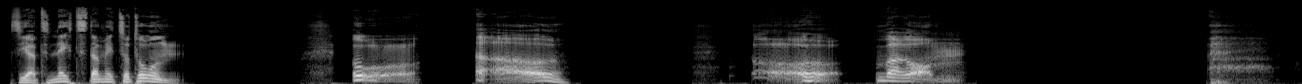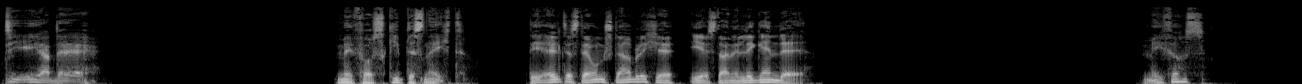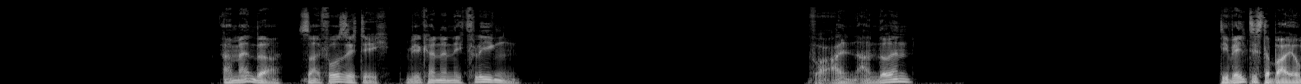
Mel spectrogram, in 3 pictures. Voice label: Drama, German; DE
